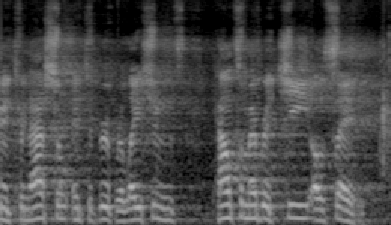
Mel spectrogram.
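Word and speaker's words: Chi Ossé: everyone my name is chi osei if you have difficulty pronouncing my name i make the same corny joke every single time think of our national anthem oh say can you che i am the councilmember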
